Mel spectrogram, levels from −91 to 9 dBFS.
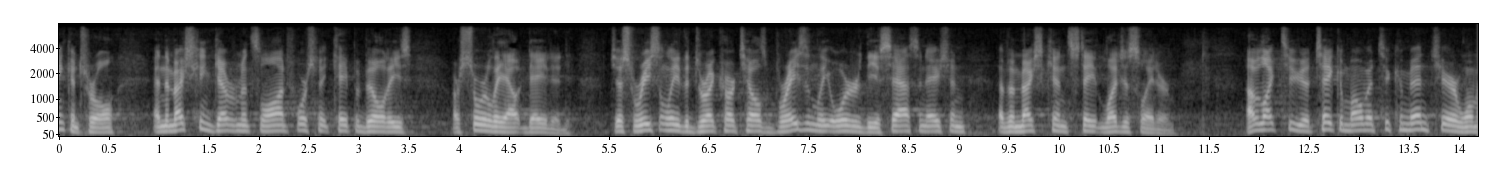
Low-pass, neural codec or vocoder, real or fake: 7.2 kHz; none; real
